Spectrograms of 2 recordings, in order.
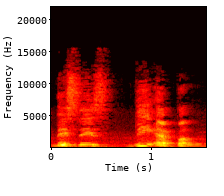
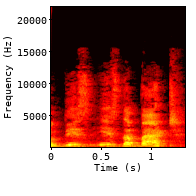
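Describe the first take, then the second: First: "the" long dee, slow. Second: "the" short duh, slow. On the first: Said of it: "उच्चारण किया गया है दी". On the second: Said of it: "पढ़ा गया द". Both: Shown as a demonstration.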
